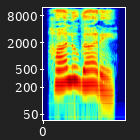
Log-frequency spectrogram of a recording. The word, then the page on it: ಹಾಲುಗಾರೆ: hālu gāre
